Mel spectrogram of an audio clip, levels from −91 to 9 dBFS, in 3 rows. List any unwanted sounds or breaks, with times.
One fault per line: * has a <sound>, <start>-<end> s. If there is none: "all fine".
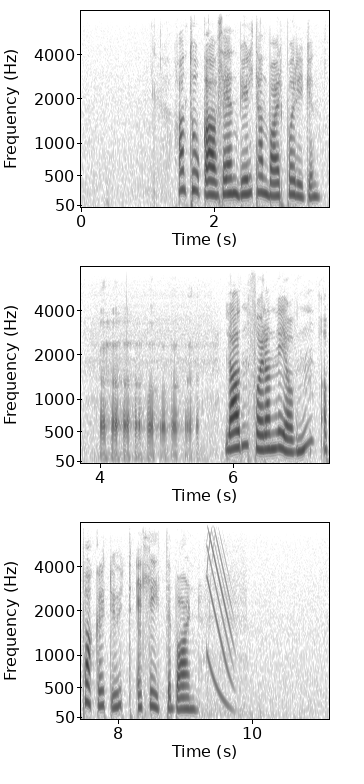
* has a laugh, 4.0-5.5 s
* has a chirp, 9.3-9.8 s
